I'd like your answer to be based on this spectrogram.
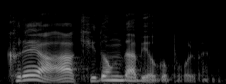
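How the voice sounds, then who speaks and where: A middle-aged Korean man preaching a sermon as pastor, addressing the congregation with questions, chuckling at his own stories, and swinging from quiet asides to loud exhortations. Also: a little high, huge pitch swings, fairly quick, gravelly. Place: church sanctuary at a late-night service.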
